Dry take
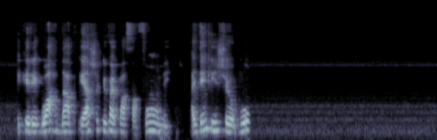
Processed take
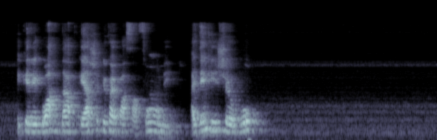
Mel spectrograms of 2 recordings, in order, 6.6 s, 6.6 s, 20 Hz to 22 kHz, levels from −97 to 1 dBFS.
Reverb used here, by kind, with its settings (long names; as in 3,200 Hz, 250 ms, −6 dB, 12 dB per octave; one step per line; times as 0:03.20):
rectangular room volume 59 cubic metres, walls mixed, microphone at 0.46 metres
level +2 dB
